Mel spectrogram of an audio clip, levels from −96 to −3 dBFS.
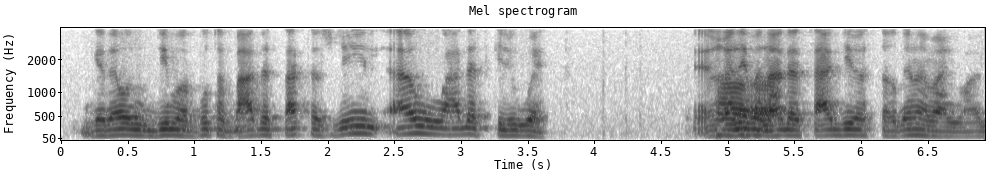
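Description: No technical faults are audible.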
